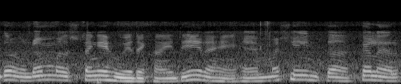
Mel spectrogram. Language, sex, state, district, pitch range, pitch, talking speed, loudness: Hindi, male, Maharashtra, Solapur, 155-205 Hz, 185 Hz, 180 wpm, -22 LUFS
